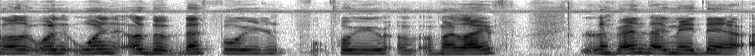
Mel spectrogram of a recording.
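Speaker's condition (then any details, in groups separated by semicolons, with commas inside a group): Cerebral palsy; from birth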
